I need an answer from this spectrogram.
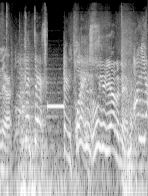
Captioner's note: beep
